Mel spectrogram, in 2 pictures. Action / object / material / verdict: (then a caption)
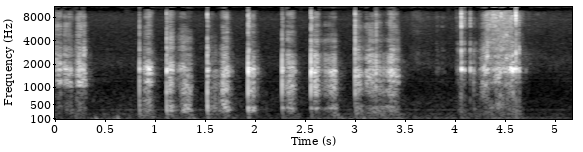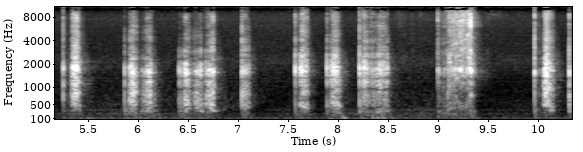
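scrape / plastic magnetic drawing board and plastic stylus / plastic / none. A plastic stylus scratches numbers onto a hand-held plastic magnetic drawing board, and the screen is then erased. Short, dry rasping rubs come in quick bursts with brief silent gaps, centred around 1.5 kHz with a bright, airy hiss on top. There is almost no low end and the strokes stop dead with no ring.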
